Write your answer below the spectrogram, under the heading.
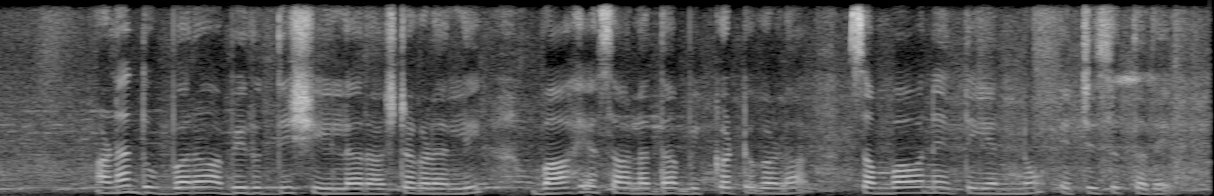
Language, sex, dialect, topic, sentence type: Kannada, female, Coastal/Dakshin, banking, statement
